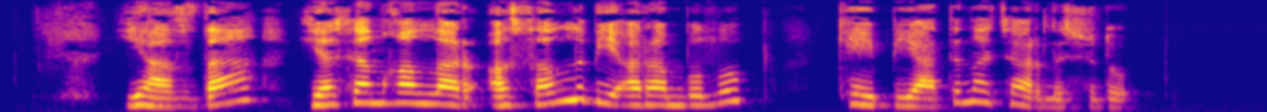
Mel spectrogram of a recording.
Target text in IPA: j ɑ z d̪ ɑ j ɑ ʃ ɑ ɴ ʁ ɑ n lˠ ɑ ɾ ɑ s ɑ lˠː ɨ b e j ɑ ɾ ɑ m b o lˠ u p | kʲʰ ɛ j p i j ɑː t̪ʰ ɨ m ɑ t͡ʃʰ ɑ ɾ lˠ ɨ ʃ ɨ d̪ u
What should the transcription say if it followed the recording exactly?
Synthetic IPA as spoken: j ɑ z d̪ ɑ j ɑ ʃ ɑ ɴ ʁ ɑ n lˠ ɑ ɾ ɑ s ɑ lˠː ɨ b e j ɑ ɾ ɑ m b o lˠ u p | kʲʰ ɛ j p i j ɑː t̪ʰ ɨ n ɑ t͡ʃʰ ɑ ɾ lˠ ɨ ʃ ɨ d̪ u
